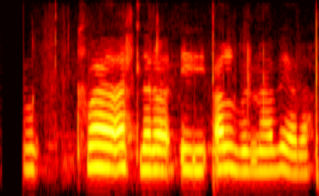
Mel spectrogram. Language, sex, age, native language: Icelandic, female, 11, Icelandic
